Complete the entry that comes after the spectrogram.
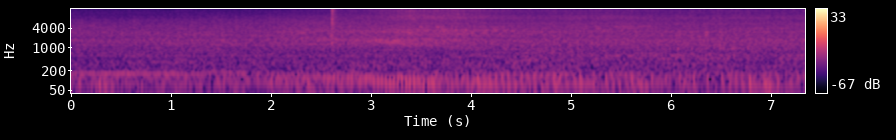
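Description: A road vehicle's engine running close by, as a low steady hum that swells to its loudest about three seconds in.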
